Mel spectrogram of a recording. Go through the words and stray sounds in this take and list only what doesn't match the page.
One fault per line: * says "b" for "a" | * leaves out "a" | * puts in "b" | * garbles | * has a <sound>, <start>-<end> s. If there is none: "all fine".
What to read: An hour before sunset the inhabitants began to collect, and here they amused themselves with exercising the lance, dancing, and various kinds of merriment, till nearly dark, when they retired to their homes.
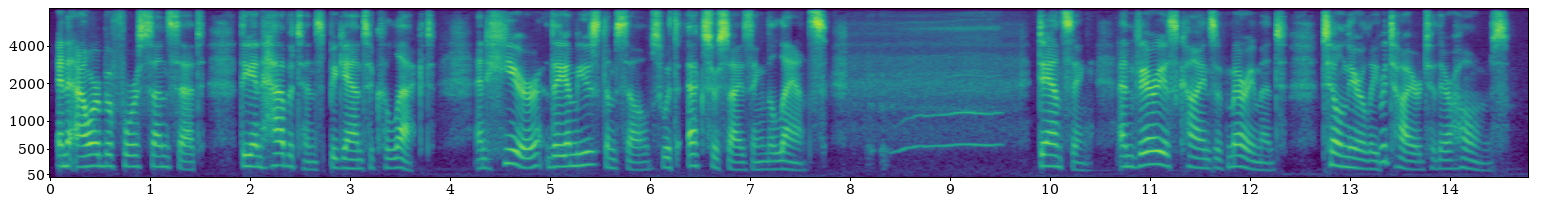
* has a breath, 8.0-9.6 s
* leaves out "dark when they"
